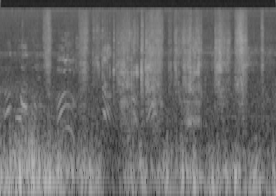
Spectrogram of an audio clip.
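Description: Short shouted calls from voices around a football pitch, heard at a distance over a low rumble.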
